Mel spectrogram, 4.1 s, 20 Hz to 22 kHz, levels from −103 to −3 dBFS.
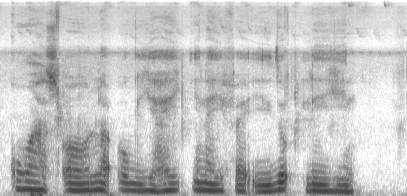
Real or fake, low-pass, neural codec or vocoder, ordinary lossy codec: real; none; none; none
